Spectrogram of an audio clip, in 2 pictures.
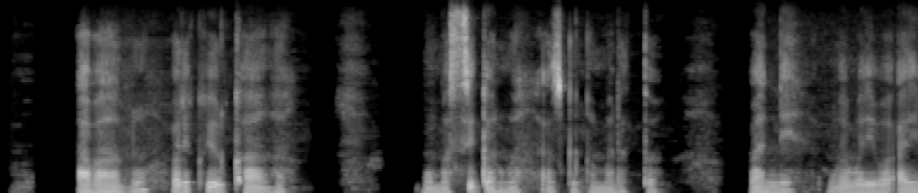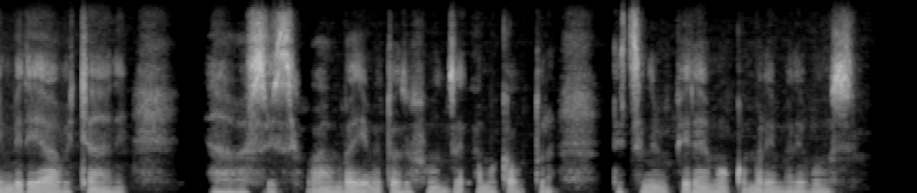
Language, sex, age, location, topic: Kinyarwanda, female, 25-35, Huye, health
